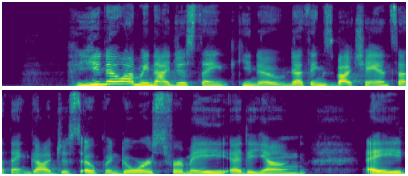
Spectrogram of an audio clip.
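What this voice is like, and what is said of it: Southern drawl. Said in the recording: “you can tell with my Southern drawl”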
